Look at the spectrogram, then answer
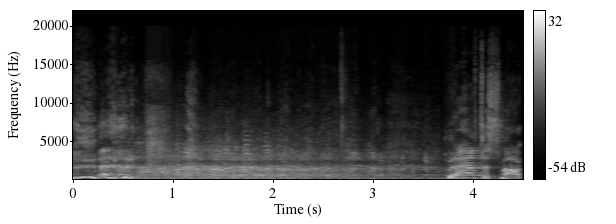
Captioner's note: audience laughing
